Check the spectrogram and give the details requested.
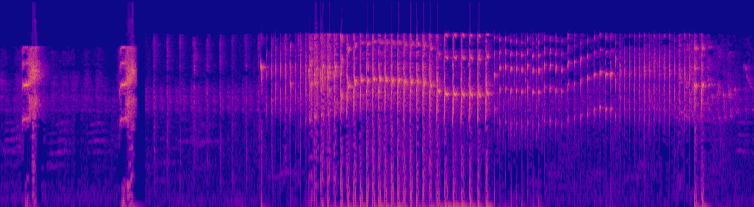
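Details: Lovebird singing an extended ngekek trill: two sharp chirps, then a long rapid rattling trill of fast pulsed buzzy notes lasting several seconds.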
